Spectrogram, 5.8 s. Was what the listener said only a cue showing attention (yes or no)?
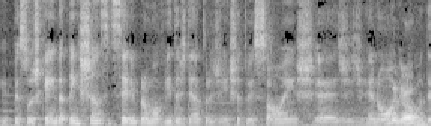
yes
